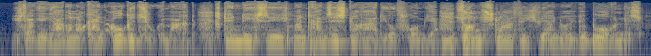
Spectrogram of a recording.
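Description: An actor in a radio drama playing a talkative, intrusive, lecherous hotel roommate who boasts and pities himself in a pestering way. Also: male voice, a little high, sharp tone, heavily acted. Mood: restless, pleading. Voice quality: husky, dropping into whispers. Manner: garrulous, pestering, repeats pet phrases.

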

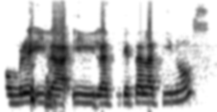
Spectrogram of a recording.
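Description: A woman's voice: mid-range voice, fairly even intonation, moderate pace, pushed and bright, no echo. A woman with a Madrid Spanish accent, chatting animatedly on a podcast panel and laughing often. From Spain. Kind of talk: casual panel chat.

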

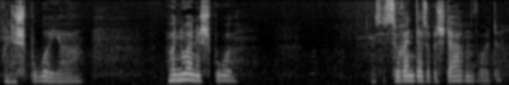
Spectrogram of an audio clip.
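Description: Husky, restless young wife. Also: female voice, on the low side, fairly even intonation, slow, pauses often, a little mellow. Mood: subdued, melancholy. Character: young restless baron's wife, wistful, longing for gaiety. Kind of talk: literary radio play acting.

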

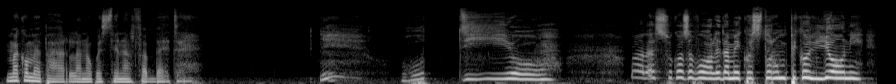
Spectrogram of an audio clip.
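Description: An actress playing an exasperated, bitterly sarcastic receptionist in a dramatic radio monologue, shifting between muttering and outbursts. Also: female voice, high-pitched, lively intonation, takes it slowly, long pauses, dark tone, heavily acted. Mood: irritated.

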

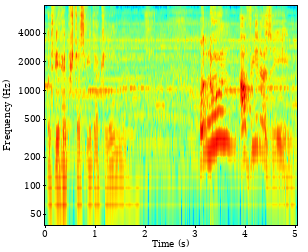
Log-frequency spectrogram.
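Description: A man's voice: on the low side, huge pitch swings, slow, loud music behind the voice, exaggerated voice. An actor in a 1950s German radio play, playing a polite, proud man who walks through walls, formal and dreamily rapturous. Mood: elated, dreamy.

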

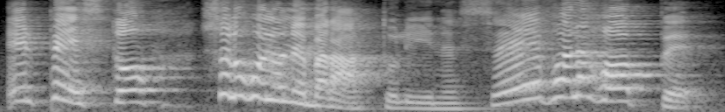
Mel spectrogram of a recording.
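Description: Female stage storyteller, Tuscan accent, high bright voice, conversational and exclamatory, recorded in a roomy echo. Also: normal speed. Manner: animated, exclamatory, conversational, repeats herself. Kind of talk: theatrical comic monologue in colloquial speech. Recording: roomy, echoing live sound.

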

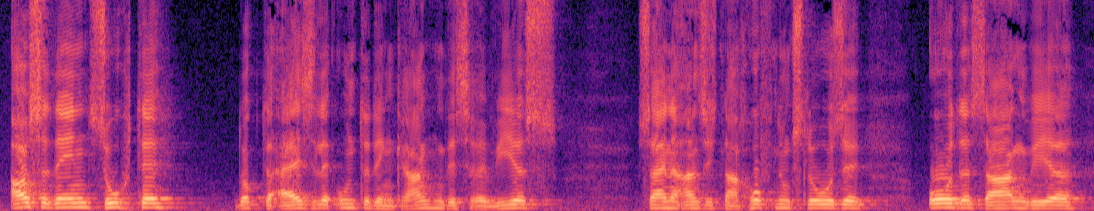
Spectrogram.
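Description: A sober witness played by an actor testifies in a documentary radio play. His voice is medium in pitch, halting and matter-of-fact. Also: close to an everyday voice.

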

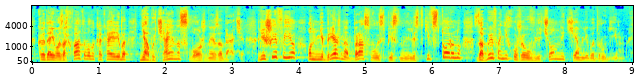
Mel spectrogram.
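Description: An actor narrating a 1960s Soviet radio play as an expressive storyteller, with a husky voice and deliberate, theatrical emphasis. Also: male voice, a little high, heavily acted. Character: storyteller narrator of a whimsical science fiction tale.

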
